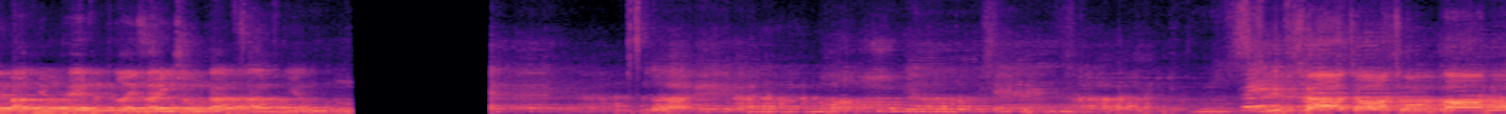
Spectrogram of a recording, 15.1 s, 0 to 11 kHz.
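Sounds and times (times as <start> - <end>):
choir singing a hymn: 4.9 - 15.0.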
